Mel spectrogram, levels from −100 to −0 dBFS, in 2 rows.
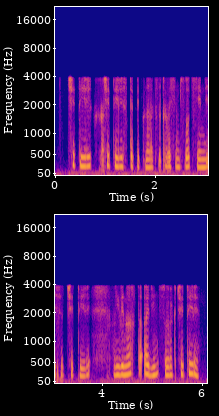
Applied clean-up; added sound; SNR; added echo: neural diffusion model UNIVERSE++.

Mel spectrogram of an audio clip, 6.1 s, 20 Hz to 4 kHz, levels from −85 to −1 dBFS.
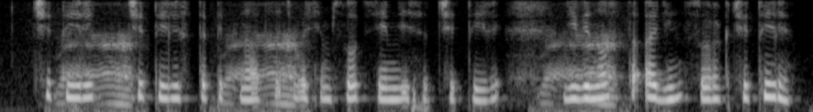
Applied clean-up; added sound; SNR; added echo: none; Burping, eructation; 8 dB; none.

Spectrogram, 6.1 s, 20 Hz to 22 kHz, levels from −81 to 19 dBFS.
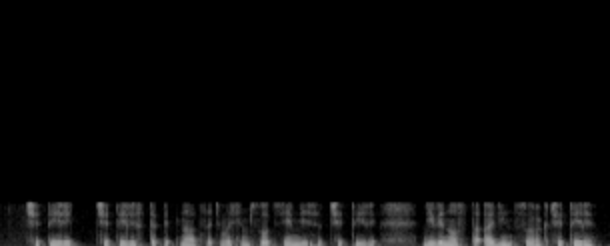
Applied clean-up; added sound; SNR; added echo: none; none; none; none.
